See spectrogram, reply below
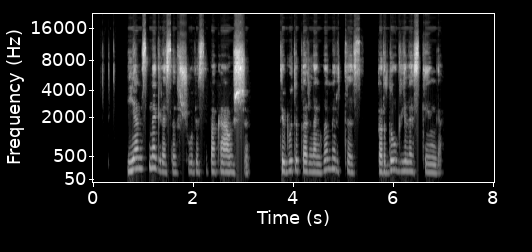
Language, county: Lithuanian, Kaunas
